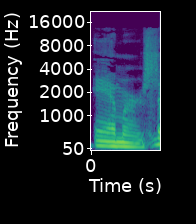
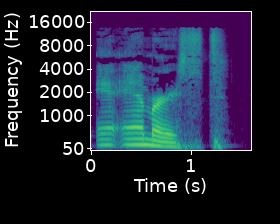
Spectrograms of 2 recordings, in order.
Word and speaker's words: Amherst: That's Amherst. Right. That's it. – Excuse me, the H is silent. Amherst. – That's right. Amherst.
